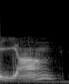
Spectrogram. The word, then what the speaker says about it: Jong: You Are There by Erica Jong. It's J-O-N-G. Is that how you pronounce it? – Yes.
